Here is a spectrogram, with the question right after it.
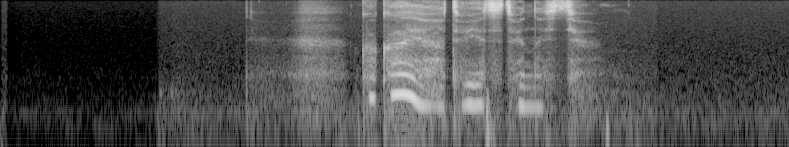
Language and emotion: Russian, sad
